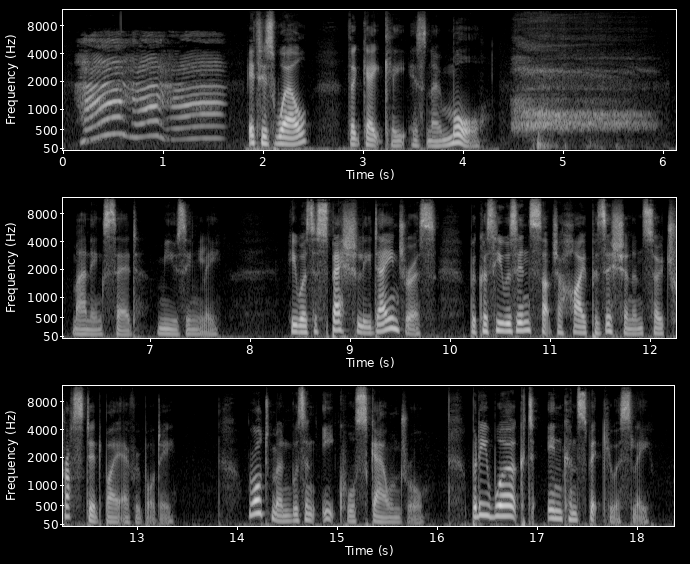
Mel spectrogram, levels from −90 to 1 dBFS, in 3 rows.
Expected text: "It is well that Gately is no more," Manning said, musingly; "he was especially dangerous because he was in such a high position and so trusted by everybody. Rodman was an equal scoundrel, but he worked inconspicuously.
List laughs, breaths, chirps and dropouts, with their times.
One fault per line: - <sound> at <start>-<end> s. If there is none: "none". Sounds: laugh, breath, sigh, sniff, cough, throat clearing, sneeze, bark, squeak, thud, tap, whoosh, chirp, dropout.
- laugh at 0.1-1.7 s
- sigh at 4.5-6.0 s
